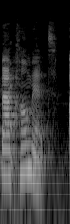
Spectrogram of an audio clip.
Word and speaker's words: Baphomet: Baphomet. Oh, I said it right.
